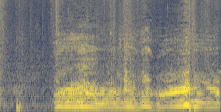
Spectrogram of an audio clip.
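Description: A quarter horse groaning while rolling on its back in the dirt. One long, low, wavering groan starts about a second in and is loudest near the end.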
